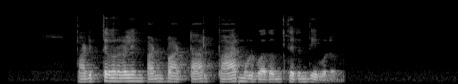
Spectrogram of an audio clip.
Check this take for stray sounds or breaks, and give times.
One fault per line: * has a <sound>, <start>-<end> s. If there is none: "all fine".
all fine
